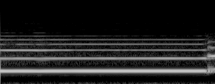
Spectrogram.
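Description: Unaccompanied trumpet holding one long, steady high note.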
